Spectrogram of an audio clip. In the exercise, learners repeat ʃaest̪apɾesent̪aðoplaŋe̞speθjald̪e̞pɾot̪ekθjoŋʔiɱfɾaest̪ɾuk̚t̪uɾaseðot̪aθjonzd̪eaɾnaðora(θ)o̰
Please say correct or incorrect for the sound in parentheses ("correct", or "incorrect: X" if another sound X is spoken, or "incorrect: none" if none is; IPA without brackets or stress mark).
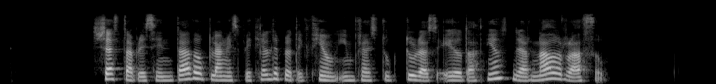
correct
